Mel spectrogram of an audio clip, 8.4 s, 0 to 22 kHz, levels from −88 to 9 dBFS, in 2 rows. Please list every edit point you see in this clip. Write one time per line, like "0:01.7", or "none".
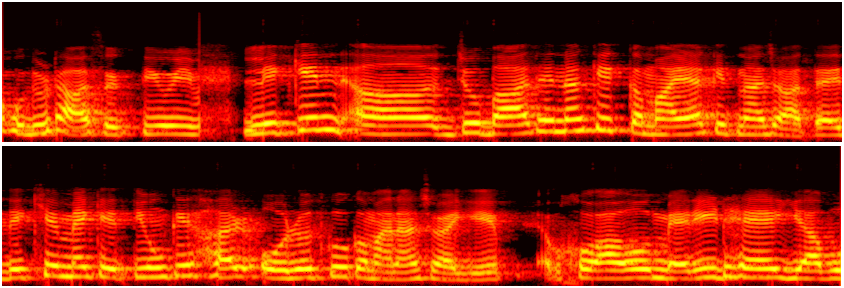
none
